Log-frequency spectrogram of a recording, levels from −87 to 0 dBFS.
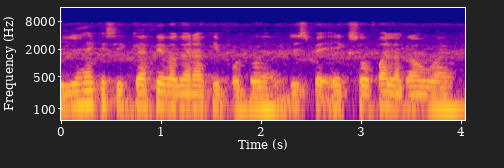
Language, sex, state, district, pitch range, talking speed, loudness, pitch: Hindi, male, Arunachal Pradesh, Lower Dibang Valley, 100-115 Hz, 205 wpm, -17 LUFS, 110 Hz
